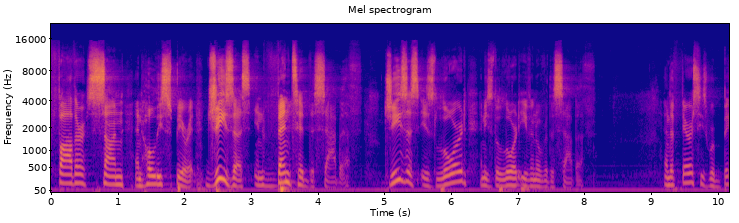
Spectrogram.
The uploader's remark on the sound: The audio from our Sunday gathering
